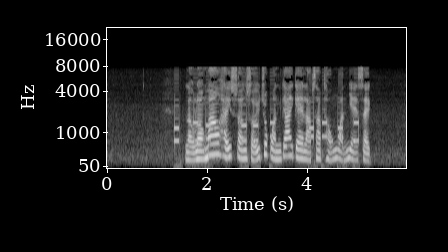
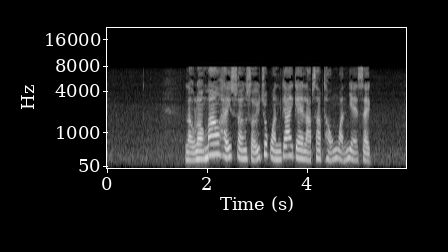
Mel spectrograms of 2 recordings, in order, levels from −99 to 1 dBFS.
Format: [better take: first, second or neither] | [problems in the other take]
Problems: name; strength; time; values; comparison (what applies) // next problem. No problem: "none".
second | background sound (Telephone); 9 dB below the speech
